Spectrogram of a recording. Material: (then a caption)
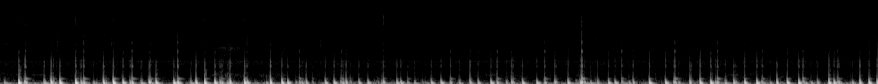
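Rubber, wood. Fingertips tap rapidly on the solid red rubber face of a wooden ping pong paddle held up to the mic with both hands. The result is a quick, uneven patter of dozens of short, dull, low thumps that die away almost instantly, with no bright edge.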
